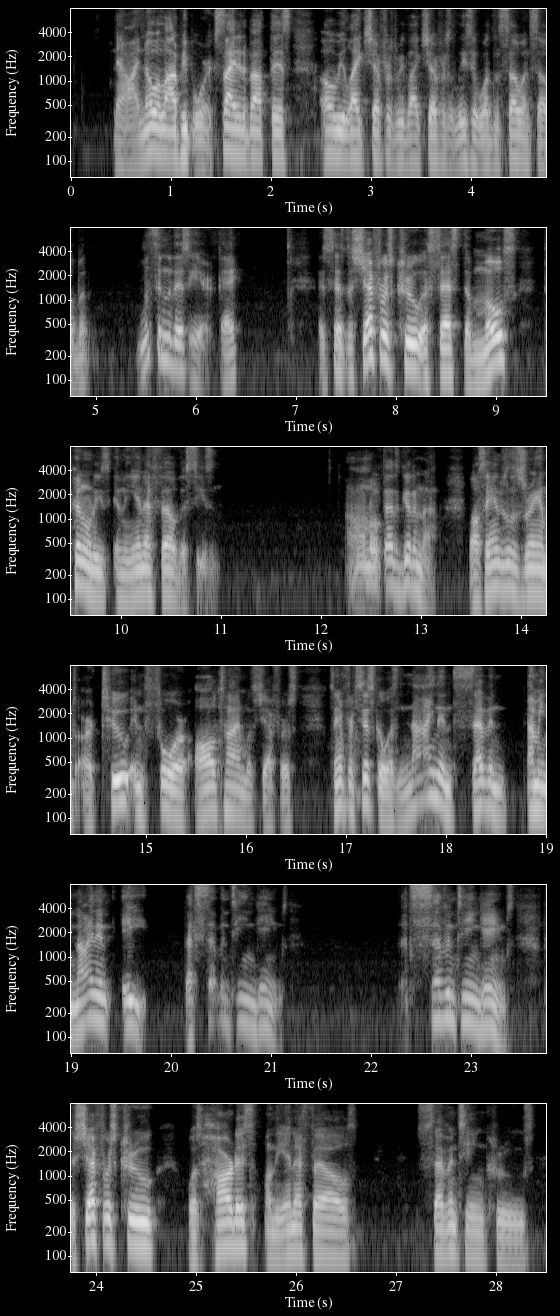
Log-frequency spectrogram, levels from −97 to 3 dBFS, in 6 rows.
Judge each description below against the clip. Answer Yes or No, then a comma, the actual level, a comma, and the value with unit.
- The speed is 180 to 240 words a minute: Yes, average, 190 wpm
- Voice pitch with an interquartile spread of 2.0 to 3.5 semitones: No, average, 5.1 semitones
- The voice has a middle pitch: No, low, 120 Hz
